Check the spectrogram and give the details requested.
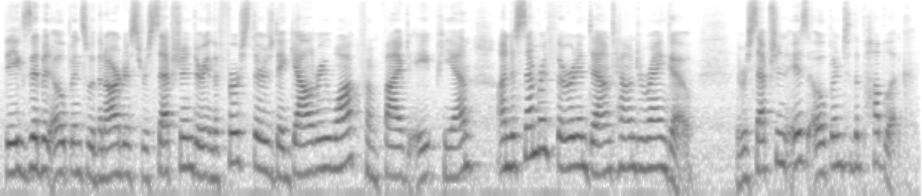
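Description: Young woman reading local TV news. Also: mid-range voice. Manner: clear, even newsreader delivery. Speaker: news anchor. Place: TV news studio. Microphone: studio mic, seated at desk.

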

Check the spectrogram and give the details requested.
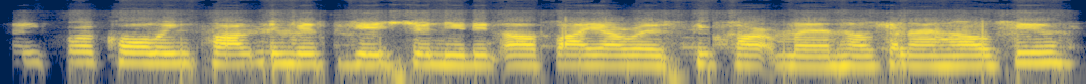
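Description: A woman's voice: mid-range voice, flat delivery, moderate pace, dry recording. A woman working as a call center agent, curt and scripted on the phone. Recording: tinny phone line.

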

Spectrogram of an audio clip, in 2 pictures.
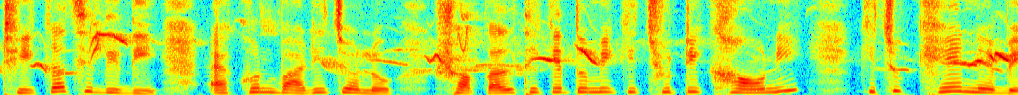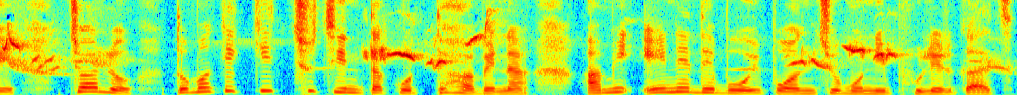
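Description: A woman's voice: sits high, expressive, moderate pace, background noise. A woman voicing a caring, determined younger sister in a fairy-tale cartoon, reassuring and resolute.

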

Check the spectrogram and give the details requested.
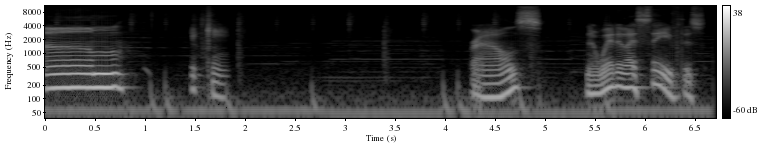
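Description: Hoarse streamer, sick and swearing. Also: male voice, high voice, lively intonation, extremely slow, warm tone, soft background music. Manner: swearing, self-mocking, chatting to viewers. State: hoarse, losing his voice from a cold. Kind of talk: casual live-stream chatter while playing. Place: home streaming room. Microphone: headset.

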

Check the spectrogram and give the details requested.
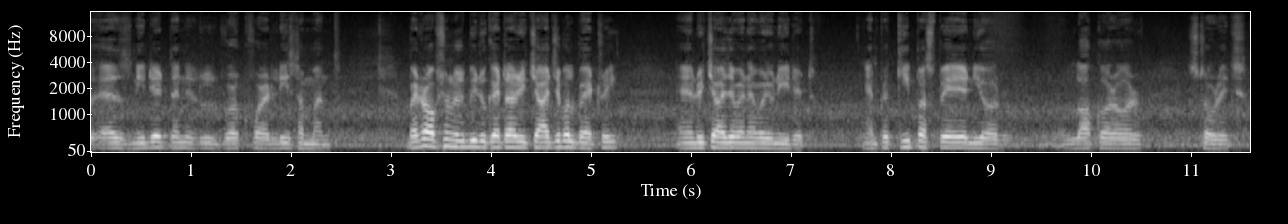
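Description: A man's voice: medium pitch, noisy background. A man, an Urdu speaker, casually unboxing a product on a handheld phone camera indoors, often hesitating with fillers. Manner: hesitant, many fillers, reads box labels aloud. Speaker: unboxing reviewer. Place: indoors, small bedroom.

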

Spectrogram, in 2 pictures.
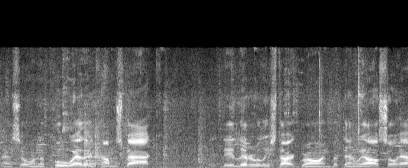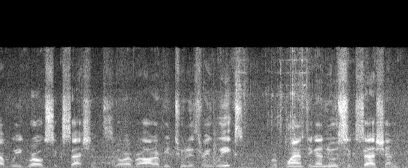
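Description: Bearded man explaining outdoors, loud traffic. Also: a little high, a little fast. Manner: relaxed, explanatory, chatty. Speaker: farmer. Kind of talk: casual on-camera farm update. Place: outdoor city farmers market stall. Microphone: handheld camera close up. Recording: loud street noise outdoors. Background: traffic and market bustle.

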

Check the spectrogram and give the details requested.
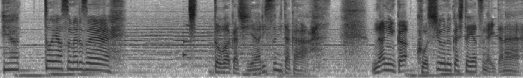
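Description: Breezy, rough-talking young guy, fairly high-pitched. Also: big pitch swings, unhurried, over music. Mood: weary, relieved. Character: casual, rough-talking young man working as haunted-attraction ghost. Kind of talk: scripted Japanese game voice acting.

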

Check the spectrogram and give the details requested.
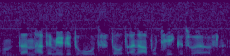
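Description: An actor playing a formal, aggrieved pharmacist in a radio crime drama, speaking deliberately. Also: male voice, medium pitch, background noise, lightly acted. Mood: indignant. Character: indignant, formal male pharmacist with a doctorate.

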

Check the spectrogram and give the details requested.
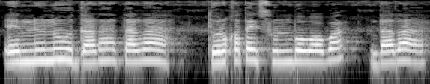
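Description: A woman's voice: very high-pitched, flat delivery, fast, pushed and bright, slight background noise. A woman voicing an exasperated but indulgent village mother in a comic cartoon, colloquial and placating. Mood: coaxing. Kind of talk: comic Bengali cartoon dubbing.

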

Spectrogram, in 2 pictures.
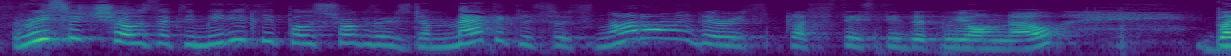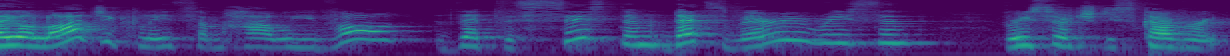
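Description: A middle-aged woman with an Israeli accent, giving an animated lecture in a room, heard from a distant camera. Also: high voice, a little fast. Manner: animated and emphatic, with restarts and repeated points. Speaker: lecturer at hospital grand rounds. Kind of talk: lecture presentation.

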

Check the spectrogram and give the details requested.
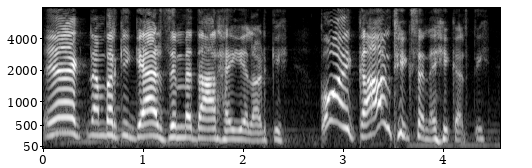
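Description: A woman's voice: fairly high pitch, big pitch swings, moderate pace, sharp tone, no echo, soft background music. A woman voicing a vengeful, scolding middle-aged mother-in-law in a family cartoon. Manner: scolding, spiteful, defiant. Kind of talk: animated family drama voice acting.

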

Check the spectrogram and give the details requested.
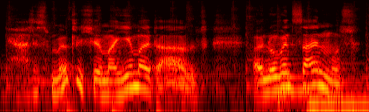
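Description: A surly layabout fresh from sleep in a TV crime comedy. He is offhand and grumbling, slightly high-voiced, with music clearly underneath. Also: expressive, normal speed. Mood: indifferent. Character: surly, indifferent layabout man, just woken.

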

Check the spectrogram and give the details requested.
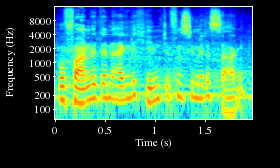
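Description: Austrian guy chatting fast on headset, polite, car engine noise behind. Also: fairly high pitch. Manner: polite, chatty, talks with a put-on Viennese lilt. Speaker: roleplay streamer. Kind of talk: in-character roleplay chat.

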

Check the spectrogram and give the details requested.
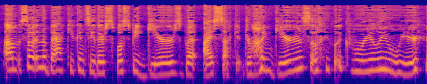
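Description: A woman's voice: on the high side, normal speed. A young woman with a nasal, slightly sick-sounding voice, chatting casually and rambling with many ums and likes as she hosts her art channel. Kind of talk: casual voice-over chat over a speed paint.

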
